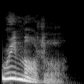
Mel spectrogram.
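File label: "remodel", British English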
